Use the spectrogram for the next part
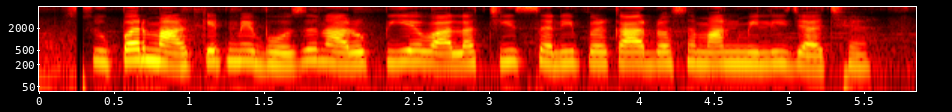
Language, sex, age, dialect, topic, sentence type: Maithili, female, 60-100, Angika, agriculture, statement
